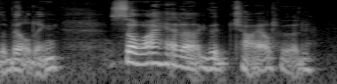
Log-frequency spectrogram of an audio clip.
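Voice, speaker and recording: In an American accent, a woman speaks with a dark, mellow tone and vocal fry. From US small town. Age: 90s. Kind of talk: interview testimony. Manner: halting.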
